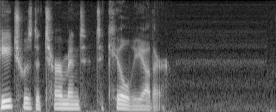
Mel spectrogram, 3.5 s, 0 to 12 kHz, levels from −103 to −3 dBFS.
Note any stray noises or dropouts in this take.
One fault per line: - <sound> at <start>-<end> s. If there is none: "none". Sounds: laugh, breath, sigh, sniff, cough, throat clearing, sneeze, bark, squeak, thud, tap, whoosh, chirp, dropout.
none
